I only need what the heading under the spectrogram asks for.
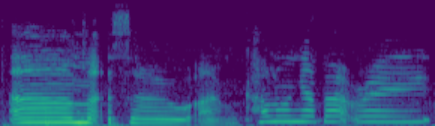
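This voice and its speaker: A young woman with a high voice narrates her gameplay in a casual voice-over, speaking slowly over background noise. She rambles and leans heavily on fillers, repeating "like, yeah" to plug the gaps.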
